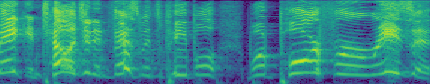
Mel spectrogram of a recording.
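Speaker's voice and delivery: worked-up, heated outburst, loud and high. Speaking to listeners right after apologizing for getting heated, heated. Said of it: "I get really heated".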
